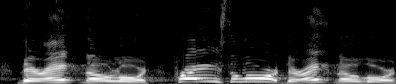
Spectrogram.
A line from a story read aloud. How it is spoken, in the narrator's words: Next door to her lived an atheist who would get so angry at her proclamations, he would shout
